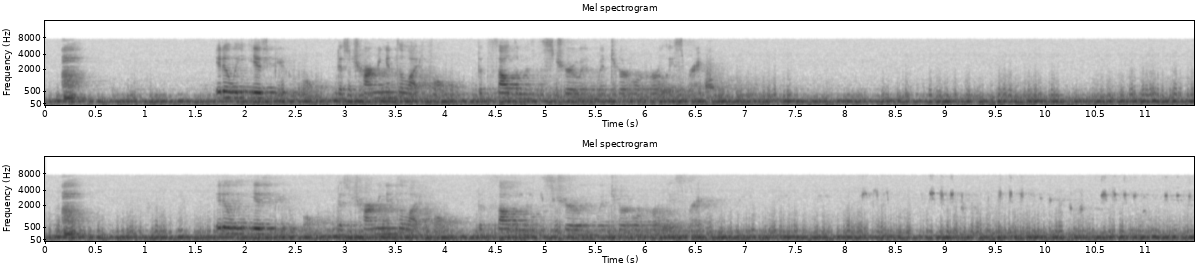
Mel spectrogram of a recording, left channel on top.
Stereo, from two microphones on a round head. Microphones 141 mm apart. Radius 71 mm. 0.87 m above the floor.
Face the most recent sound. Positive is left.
turn(degrees=55)  # may be behind; listen again after turning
